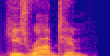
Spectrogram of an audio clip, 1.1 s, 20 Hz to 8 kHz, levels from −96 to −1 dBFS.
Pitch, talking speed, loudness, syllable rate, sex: 125 Hz, 160 wpm, -16 LUFS, 4.9 syllables/s, male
